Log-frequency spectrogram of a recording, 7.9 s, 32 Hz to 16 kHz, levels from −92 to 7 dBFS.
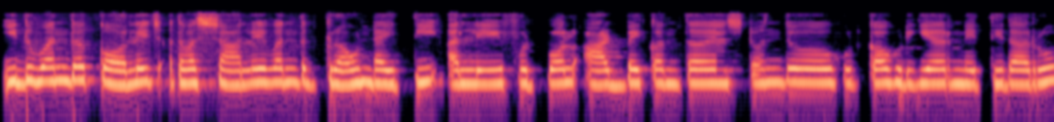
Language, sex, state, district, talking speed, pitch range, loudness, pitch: Kannada, female, Karnataka, Belgaum, 115 wpm, 230-245 Hz, -14 LUFS, 235 Hz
